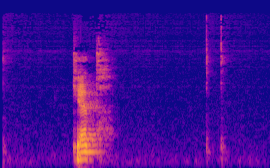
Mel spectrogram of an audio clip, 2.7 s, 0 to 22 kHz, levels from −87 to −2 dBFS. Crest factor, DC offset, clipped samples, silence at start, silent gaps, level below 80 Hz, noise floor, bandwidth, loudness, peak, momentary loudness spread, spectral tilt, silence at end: 26 dB; under 0.1%; under 0.1%; 0.75 s; none; -64 dBFS; -61 dBFS; 16.5 kHz; -23 LUFS; -2 dBFS; 23 LU; -3.5 dB/octave; 0.45 s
